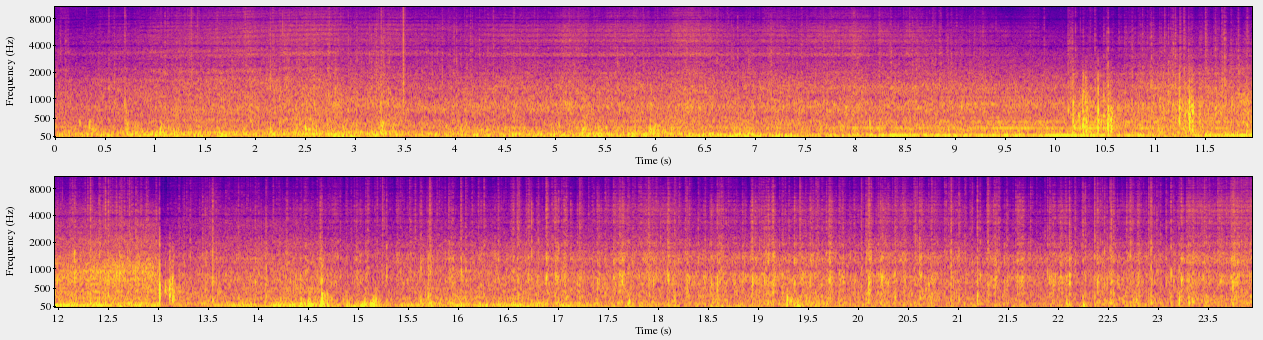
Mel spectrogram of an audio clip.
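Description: A firework fountain hisses and crackles as it sprays sparks.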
